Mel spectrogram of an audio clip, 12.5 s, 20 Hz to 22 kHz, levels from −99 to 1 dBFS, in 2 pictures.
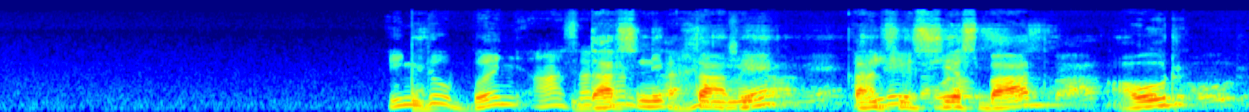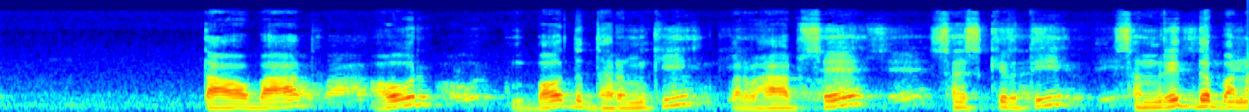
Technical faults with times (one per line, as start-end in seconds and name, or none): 0.00-12.49 echo with no canceller
0.00-2.07 audio dropout to silence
